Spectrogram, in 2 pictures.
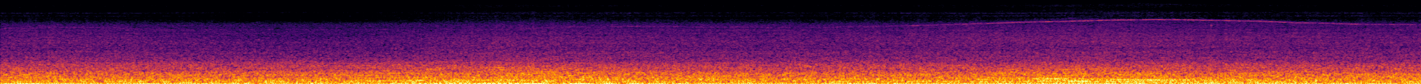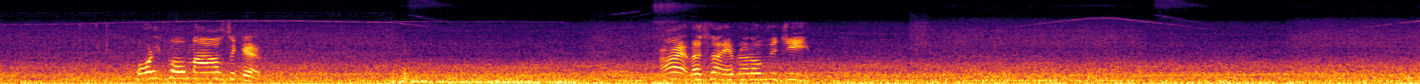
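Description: A truck engine hums steadily at highway speed.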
